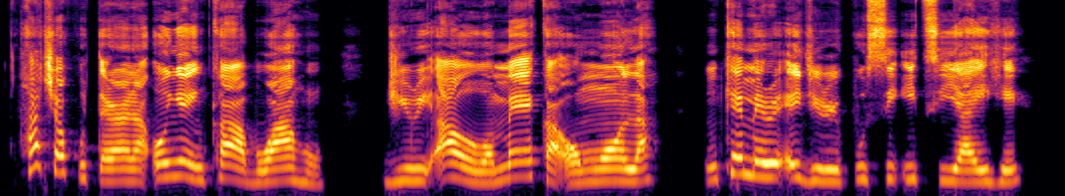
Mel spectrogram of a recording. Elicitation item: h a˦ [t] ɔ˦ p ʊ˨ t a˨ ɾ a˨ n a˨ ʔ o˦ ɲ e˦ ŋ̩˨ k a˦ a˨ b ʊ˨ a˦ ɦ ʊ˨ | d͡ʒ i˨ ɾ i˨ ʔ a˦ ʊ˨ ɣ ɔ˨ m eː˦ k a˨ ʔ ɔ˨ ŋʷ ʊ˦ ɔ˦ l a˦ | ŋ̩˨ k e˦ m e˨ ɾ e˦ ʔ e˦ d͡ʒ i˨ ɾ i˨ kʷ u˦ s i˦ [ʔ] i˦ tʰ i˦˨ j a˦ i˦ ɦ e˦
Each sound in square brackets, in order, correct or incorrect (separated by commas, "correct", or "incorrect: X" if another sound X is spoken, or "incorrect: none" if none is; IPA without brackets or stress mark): incorrect: t͡ʃ, correct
